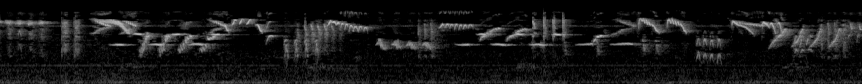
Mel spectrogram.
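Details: Songbird from Bali delivering a continuous, rich song: fast trilled whistles, sharp upward and downward sweeps, buzzy rattles, and repeated bright chirping phrases with hardly a pause, loud and close.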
